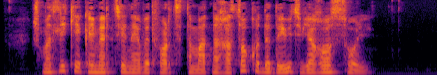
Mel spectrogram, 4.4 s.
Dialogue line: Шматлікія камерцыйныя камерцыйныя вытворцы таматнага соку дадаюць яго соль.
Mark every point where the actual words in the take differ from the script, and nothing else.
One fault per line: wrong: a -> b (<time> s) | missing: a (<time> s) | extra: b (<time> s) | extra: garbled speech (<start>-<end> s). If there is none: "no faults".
missing: камерцыйныя (1.4 s)
extra: у (3.0 s)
